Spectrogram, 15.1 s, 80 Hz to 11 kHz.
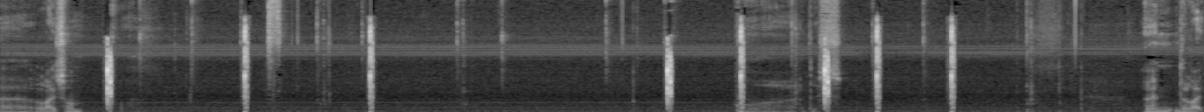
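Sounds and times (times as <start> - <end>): sharp mouse clicks: 2.4 - 4.8.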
